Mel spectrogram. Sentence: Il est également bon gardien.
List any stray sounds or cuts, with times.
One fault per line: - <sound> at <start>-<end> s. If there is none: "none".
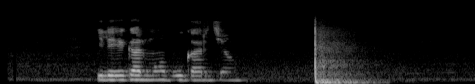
- thud at 3.1-3.9 s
